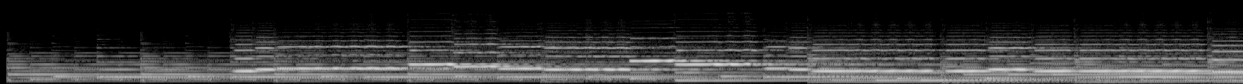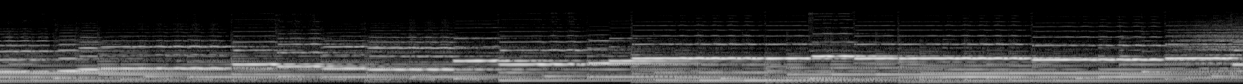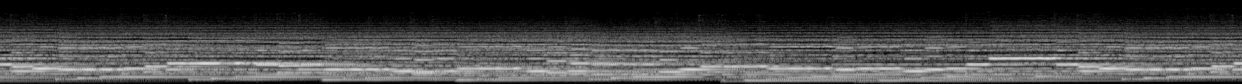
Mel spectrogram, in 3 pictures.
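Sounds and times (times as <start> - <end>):
waltz music: 0.0 - 37.2.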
